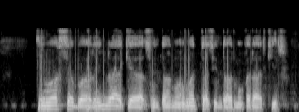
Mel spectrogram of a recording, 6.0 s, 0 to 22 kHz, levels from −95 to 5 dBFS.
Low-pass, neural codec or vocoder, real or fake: 7.2 kHz; codec, 16 kHz in and 24 kHz out, 2.2 kbps, FireRedTTS-2 codec; fake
